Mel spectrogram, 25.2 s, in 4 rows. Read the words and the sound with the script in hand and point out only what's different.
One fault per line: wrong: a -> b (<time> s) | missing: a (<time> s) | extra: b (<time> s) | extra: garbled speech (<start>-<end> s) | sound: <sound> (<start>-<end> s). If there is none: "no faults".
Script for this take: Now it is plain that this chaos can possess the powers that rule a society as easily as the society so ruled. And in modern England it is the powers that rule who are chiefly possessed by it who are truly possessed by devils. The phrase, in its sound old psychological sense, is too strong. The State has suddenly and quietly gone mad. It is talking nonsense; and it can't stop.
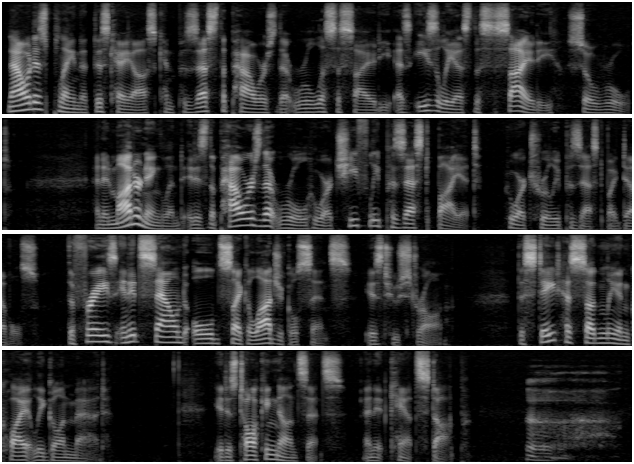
sound: sigh (24.1-25.1 s)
